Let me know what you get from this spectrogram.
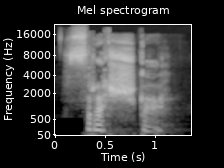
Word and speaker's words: fraszka: Now that you have that fresh on your tongue, accent is on the first syllable, let's say it together. Fraszka.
